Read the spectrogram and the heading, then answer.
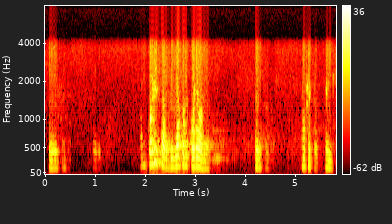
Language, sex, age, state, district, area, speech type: Kannada, male, 30-45, Karnataka, Belgaum, urban, conversation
